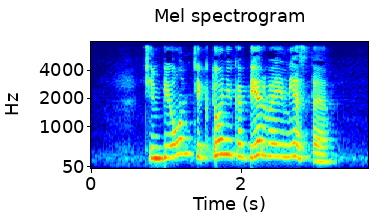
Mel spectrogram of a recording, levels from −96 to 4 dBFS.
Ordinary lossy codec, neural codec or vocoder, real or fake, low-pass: none; codec, 16 kHz in and 24 kHz out, 2.2 kbps, FireRedTTS-2 codec; fake; 7.2 kHz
